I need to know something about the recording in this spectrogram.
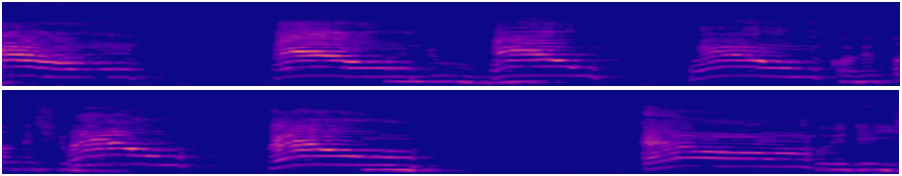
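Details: Rescued former stray tortoiseshell cat crying desperately and continuously on moving day at dawn, confined to a soft cage while the large cage is still in the moving truck; loud, harmonic meows, rising then falling, repeated about every one to two seconds, indoors.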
